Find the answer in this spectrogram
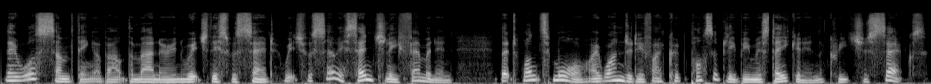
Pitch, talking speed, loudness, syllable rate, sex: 140 Hz, 200 wpm, -18 LUFS, 5.7 syllables/s, male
